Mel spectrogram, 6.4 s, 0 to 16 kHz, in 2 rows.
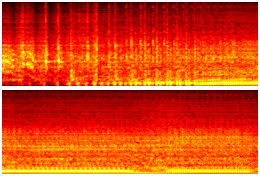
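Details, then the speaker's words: John Deere 950 tractor diesel (Yanmar-built), which missed after warming up, after a badly plugged fuel filter was changed and the fuel bled. Uneven cranking, then a smooth, low, steady idle with no misses: normal idle. "sounds good i'll have to have to work johnny a little bit to see if he's running a lot better i suspect that he's going to be running a whole lot better now that he's getting fuel delivery"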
